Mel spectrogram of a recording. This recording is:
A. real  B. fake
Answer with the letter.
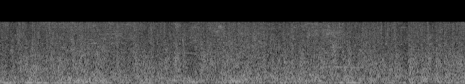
A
